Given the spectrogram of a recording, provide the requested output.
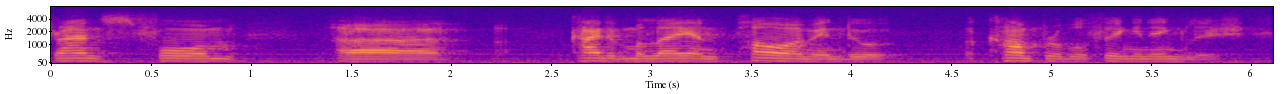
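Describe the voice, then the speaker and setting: A man at medium pitch, with noticeable background noise. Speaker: poet. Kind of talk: talk to audience about his translations.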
